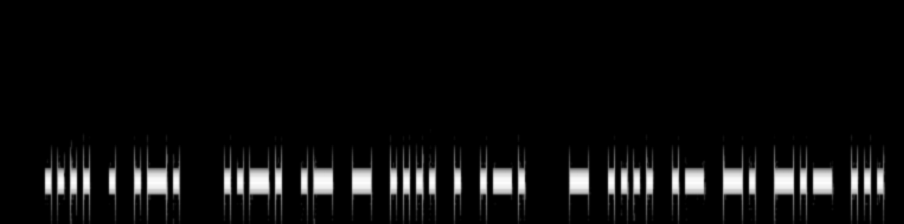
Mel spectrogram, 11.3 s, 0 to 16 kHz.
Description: Morse code, heard as a keyed tone, about 15 wpm, 700 Hz. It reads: HER FATHER THANKS
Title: Sentences from Top 1000 Words - Review Part 3 - 15wpm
